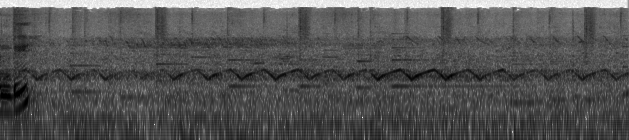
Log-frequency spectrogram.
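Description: A siren in a rapid yelp, its tone sweeping up and down about three times a second and running on without a break.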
